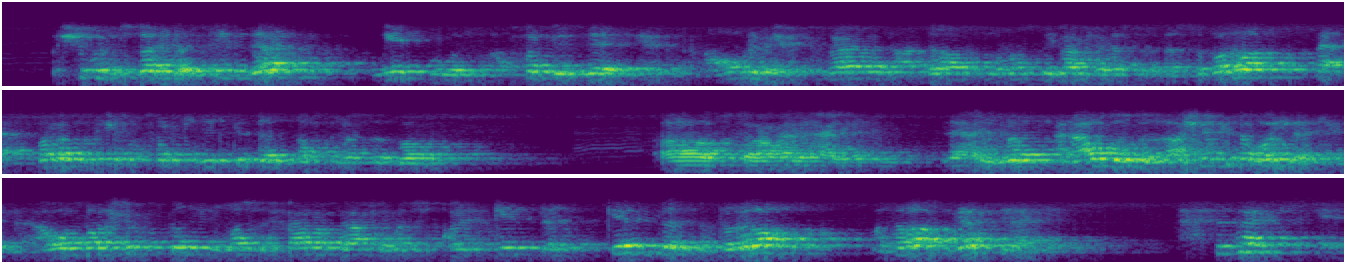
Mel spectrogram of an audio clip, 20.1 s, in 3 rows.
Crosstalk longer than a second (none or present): none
